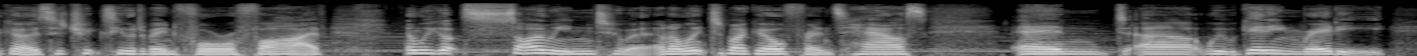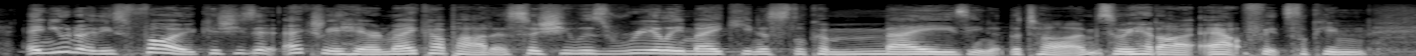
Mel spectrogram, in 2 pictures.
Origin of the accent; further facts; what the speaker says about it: Wonga Park, Victoria, Australia; an interesting one here in Australia because I remember when I was a kid, we'd try. But mind you, I grew up in Wonga Park, which is semi-rural.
